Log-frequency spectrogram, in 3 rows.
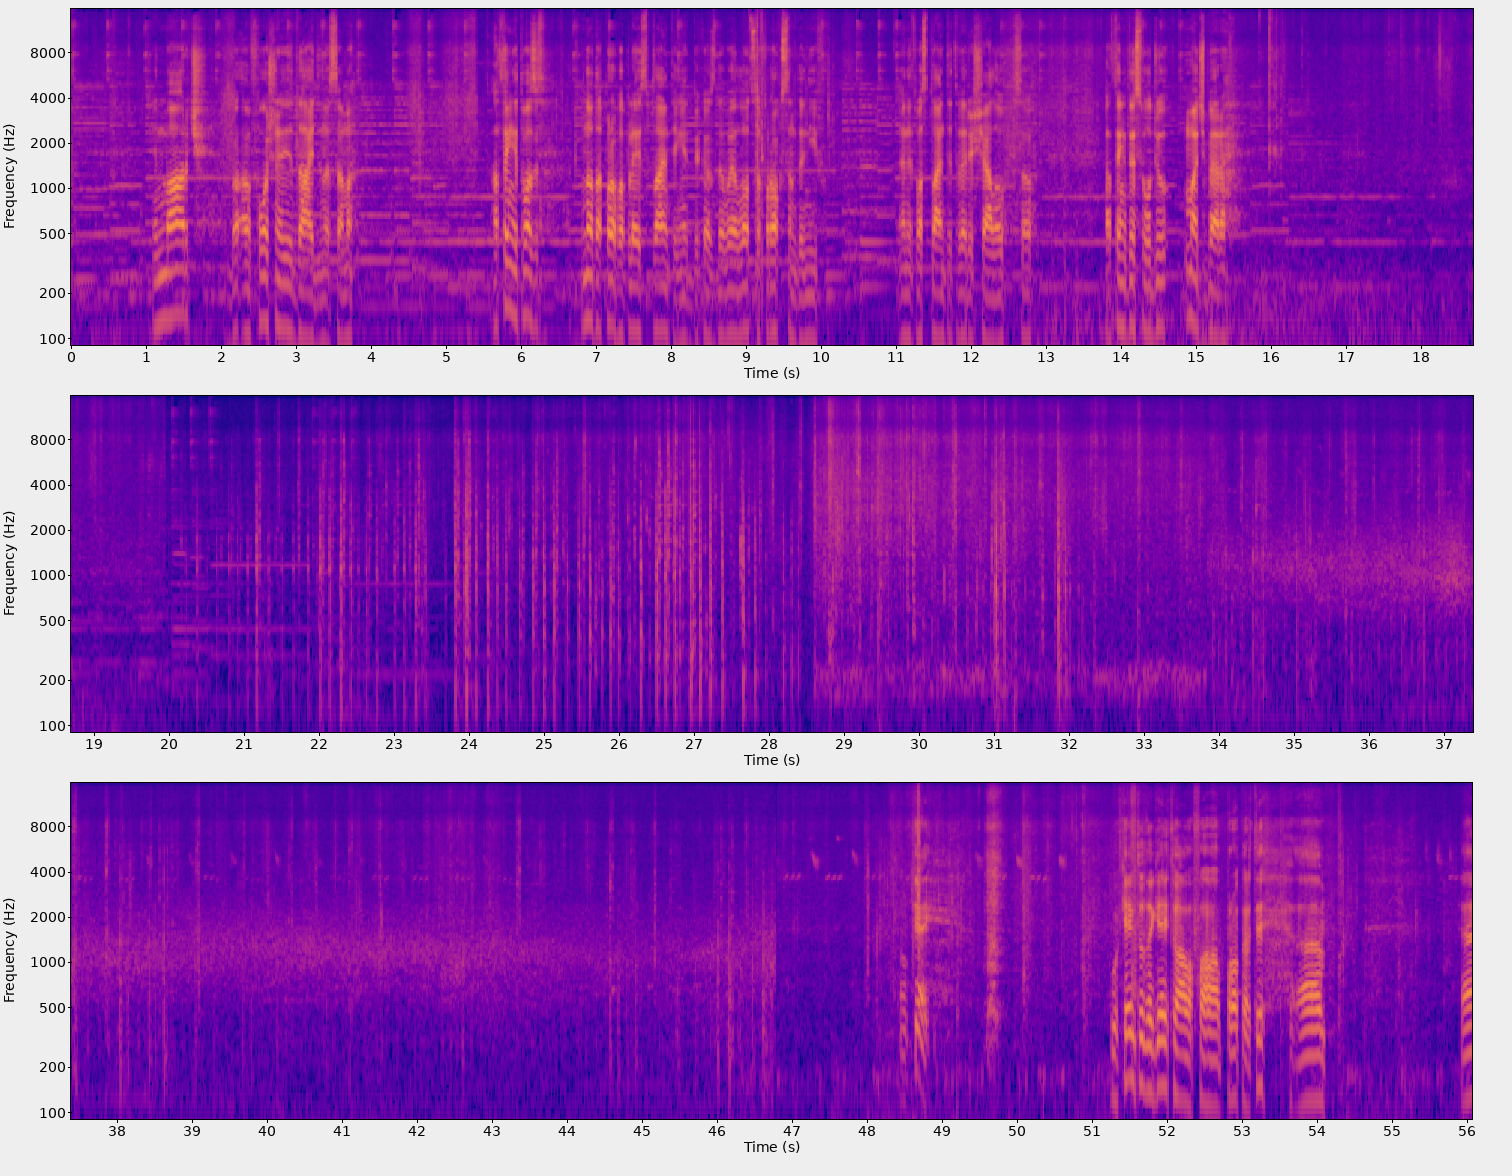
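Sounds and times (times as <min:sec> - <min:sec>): wheelbarrow rolling on dirt: 0:00.0 - 0:10.3, 0:11.0 - 0:56.0
footsteps: 0:03.8 - 0:06.8, 0:15.8 - 0:47.2, 0:47.9 - 0:52.5, 0:53.3 - 0:56.0.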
